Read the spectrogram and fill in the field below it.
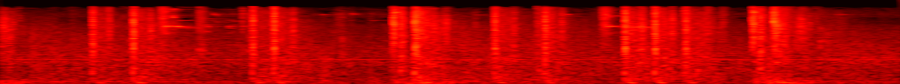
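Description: Rapid bursts of automatic gunfire from the Call of Duty Modern Warfare campaign, dense overlapping shots in clustered volleys throughout, loud and close with no talk.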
